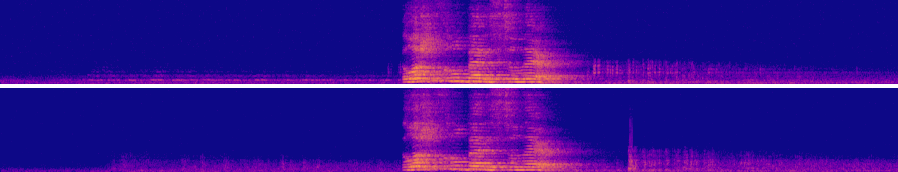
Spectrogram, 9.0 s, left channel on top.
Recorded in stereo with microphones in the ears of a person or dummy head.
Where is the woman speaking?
30° left (ahead or behind), 1.4 m.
